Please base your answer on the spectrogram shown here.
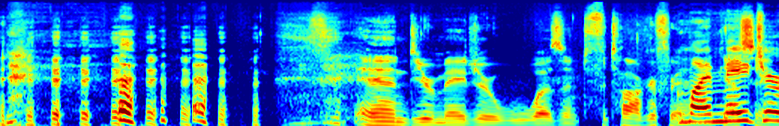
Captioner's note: laughter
